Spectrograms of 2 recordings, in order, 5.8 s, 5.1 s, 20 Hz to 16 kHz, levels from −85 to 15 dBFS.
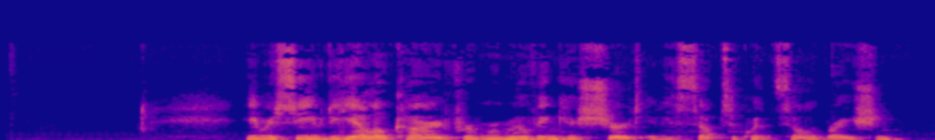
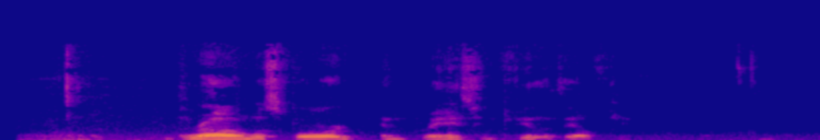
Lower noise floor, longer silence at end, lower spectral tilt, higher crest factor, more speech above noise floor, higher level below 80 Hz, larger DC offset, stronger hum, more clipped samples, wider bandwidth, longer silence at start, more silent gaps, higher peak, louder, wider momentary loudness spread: about the same, -69 dBFS vs -68 dBFS; second, 0.2 s vs 1.45 s; second, -5 dB/octave vs -7.5 dB/octave; about the same, 18 dB vs 20 dB; about the same, 48 dB vs 47 dB; about the same, -64 dBFS vs -62 dBFS; neither; neither; neither; about the same, 11.5 kHz vs 10.5 kHz; first, 1.55 s vs 1.15 s; neither; about the same, -4 dBFS vs -4 dBFS; about the same, -21 LUFS vs -21 LUFS; second, 11 LU vs 24 LU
